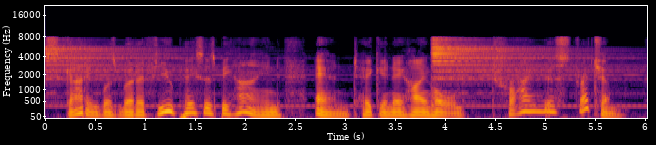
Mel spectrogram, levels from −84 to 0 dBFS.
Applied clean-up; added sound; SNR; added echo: none; Crash cymbal; 7 dB; none.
